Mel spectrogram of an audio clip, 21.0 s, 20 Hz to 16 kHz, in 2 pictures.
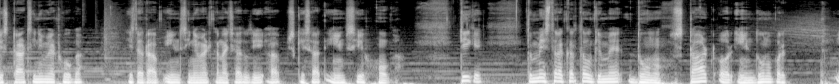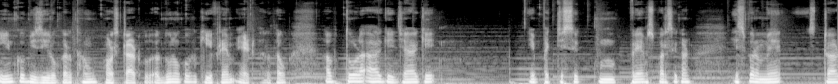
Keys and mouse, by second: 7.9-10.9 drag, 10.9-20.9 drag.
